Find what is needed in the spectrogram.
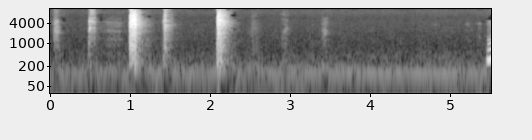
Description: A cat sneezes repeatedly on a bed indoors.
